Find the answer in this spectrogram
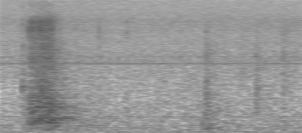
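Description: Near-silent room tone with one brief soft rustle at the pulpit a quarter second in, and a faint tick later.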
